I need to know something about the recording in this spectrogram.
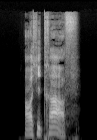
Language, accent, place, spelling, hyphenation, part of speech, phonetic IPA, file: German, Germany, Berlin, Architrav, Ar‧chi‧t‧rav, noun, [aʁçiˈtʁaːf], De-Architrav.ogg
- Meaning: architrave (lowest part of an entablature)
